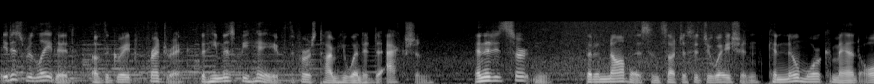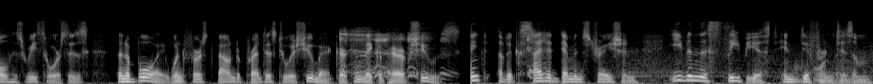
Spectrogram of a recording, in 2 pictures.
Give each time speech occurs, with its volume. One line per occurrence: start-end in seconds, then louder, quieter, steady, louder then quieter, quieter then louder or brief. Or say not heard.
0.0-17.4 steady.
